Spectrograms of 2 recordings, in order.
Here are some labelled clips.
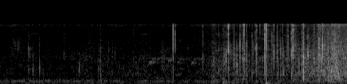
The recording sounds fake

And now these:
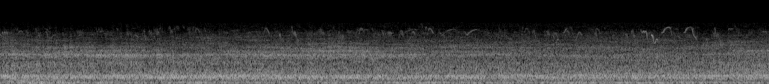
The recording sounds real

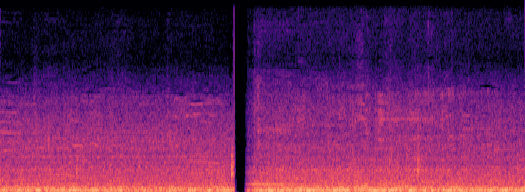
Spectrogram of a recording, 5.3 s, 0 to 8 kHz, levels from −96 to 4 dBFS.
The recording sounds real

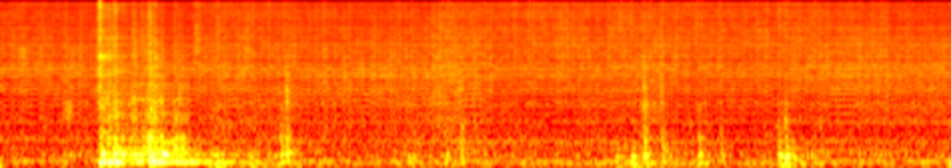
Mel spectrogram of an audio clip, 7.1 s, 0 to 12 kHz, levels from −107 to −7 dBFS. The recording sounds fake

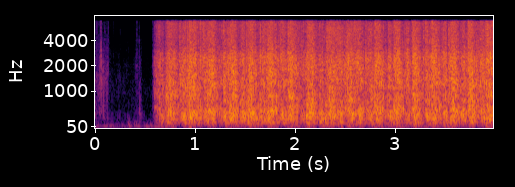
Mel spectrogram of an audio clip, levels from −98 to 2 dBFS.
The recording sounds real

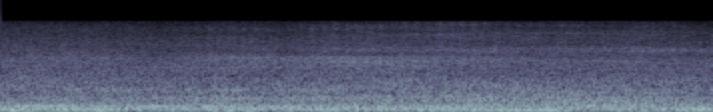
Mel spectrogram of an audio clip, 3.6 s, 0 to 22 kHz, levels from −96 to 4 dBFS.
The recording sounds real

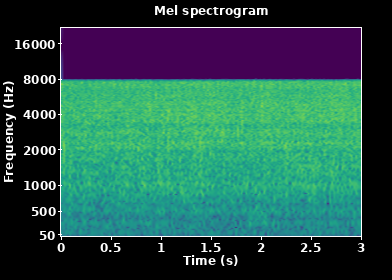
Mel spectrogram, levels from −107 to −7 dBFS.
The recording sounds real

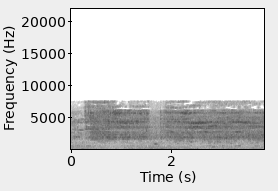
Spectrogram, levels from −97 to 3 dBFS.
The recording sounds real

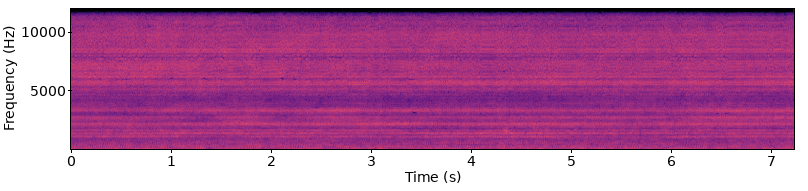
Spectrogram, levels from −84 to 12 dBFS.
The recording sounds fake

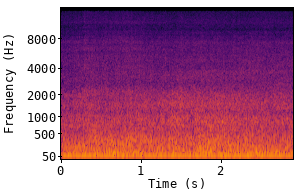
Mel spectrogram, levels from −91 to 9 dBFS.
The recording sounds real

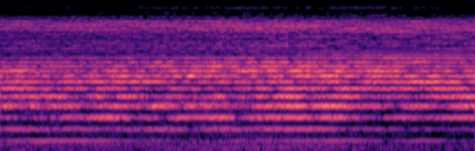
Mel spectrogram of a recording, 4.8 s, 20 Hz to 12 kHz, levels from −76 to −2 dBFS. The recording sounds fake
